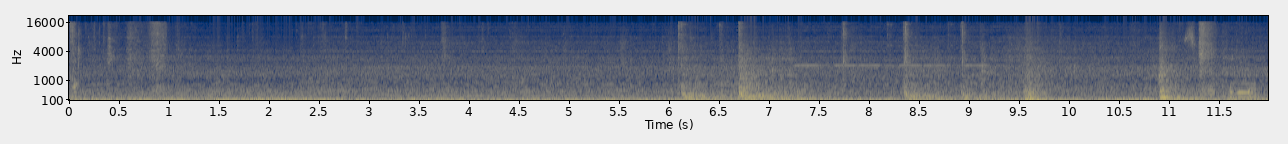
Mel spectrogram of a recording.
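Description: A fuel pump hums steadily as fuel flows.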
